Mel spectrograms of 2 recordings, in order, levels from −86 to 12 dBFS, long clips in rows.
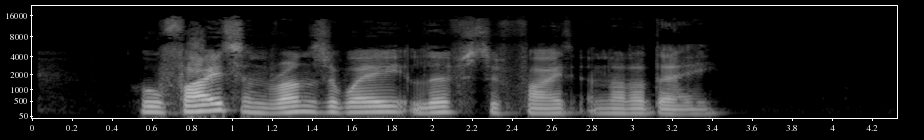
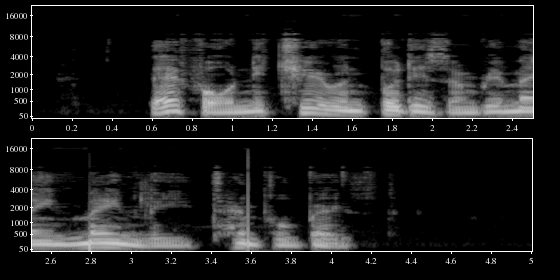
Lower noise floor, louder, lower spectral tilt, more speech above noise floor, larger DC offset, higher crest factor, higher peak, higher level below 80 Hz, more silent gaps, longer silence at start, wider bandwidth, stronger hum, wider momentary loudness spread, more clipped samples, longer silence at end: about the same, -82 dBFS vs -81 dBFS; second, -24 LUFS vs -19 LUFS; about the same, -6 dB/octave vs -7 dB/octave; second, 59 dB vs 63 dB; neither; about the same, 22 dB vs 18 dB; about the same, -4 dBFS vs -2 dBFS; second, -66 dBFS vs -50 dBFS; neither; about the same, 0.55 s vs 0.6 s; first, 15.5 kHz vs 9.2 kHz; neither; first, 13 LU vs 9 LU; neither; about the same, 0.9 s vs 0.9 s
